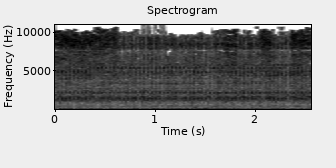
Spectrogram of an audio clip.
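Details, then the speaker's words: VW 2.0 TSI (Tiguan) with a P2187 code and a rear main seal leak blamed on the PCV; a steady idle with an uneven lumpy churn, unchanged when brake cleaner is sprayed on top, so no top-side vacuum leak. "snow change still Idols rough it means it's not leaking vacuum anywhere on top that's good bad for me but it's good and"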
